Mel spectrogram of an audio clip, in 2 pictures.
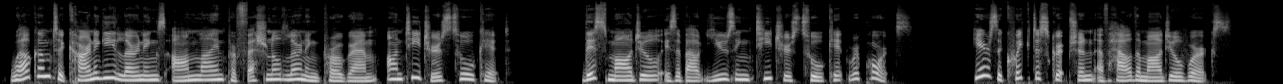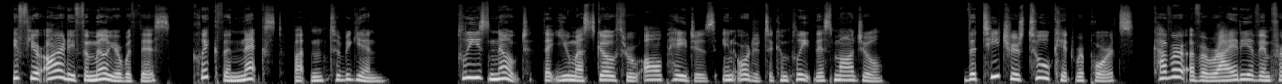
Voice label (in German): Nachvertonung Film Sprecherin Englisch US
